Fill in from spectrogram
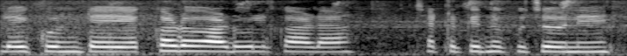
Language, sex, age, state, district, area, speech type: Telugu, female, 18-30, Telangana, Khammam, urban, spontaneous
